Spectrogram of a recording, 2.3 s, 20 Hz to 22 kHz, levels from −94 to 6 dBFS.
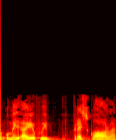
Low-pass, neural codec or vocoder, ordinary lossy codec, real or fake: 7.2 kHz; codec, 24 kHz, 3 kbps, HILCodec; MP3, 32 kbps; fake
